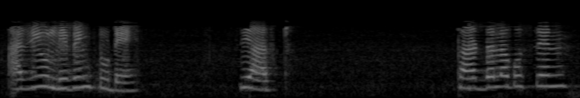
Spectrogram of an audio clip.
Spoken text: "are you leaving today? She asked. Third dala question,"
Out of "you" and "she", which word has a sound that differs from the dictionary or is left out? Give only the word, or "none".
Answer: she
